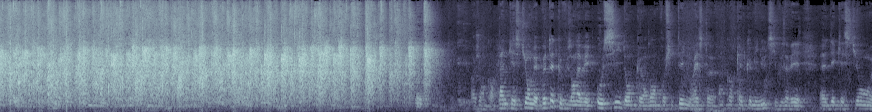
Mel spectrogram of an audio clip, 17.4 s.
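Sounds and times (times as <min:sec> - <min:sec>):
audience applause: 0:00.0 - 0:08.9
speech: 0:10.0 - 0:17.4.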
